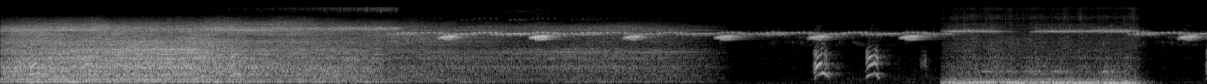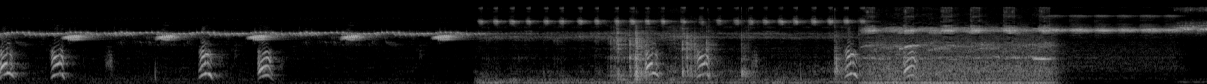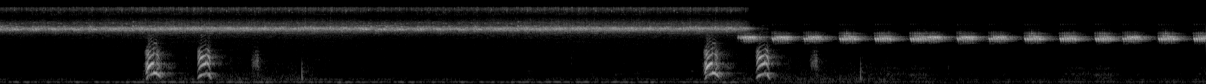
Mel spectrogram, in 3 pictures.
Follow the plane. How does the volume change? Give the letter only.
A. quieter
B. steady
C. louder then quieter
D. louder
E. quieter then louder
A.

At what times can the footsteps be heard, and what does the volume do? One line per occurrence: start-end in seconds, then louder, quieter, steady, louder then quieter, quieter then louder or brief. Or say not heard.
not heard.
